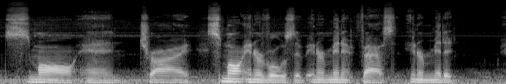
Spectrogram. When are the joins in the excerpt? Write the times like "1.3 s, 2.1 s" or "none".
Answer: 2.1 s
